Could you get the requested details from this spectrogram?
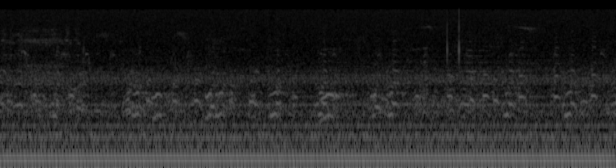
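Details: Morning flight of noisy geese passing overhead while birding at Blackfoot, many overlapping nasal honks forming a steady clamor over a deep low rumble of wind.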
